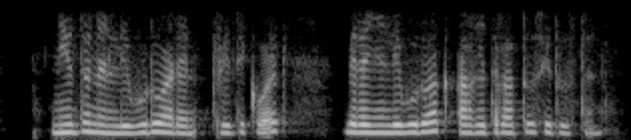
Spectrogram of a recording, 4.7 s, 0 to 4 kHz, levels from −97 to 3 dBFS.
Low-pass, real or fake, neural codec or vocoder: 3.6 kHz; real; none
